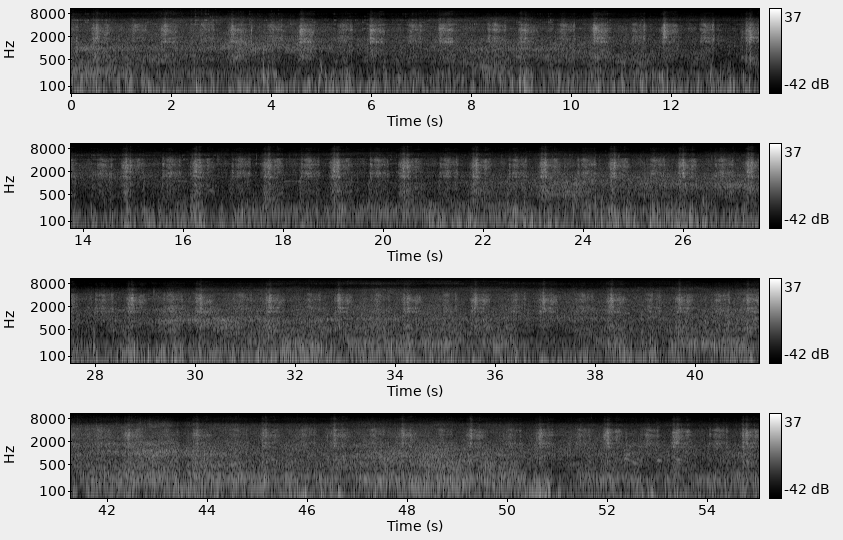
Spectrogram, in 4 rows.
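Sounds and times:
road traffic: 0:00.0 - 0:55.0
running footsteps on concrete: 0:00.0 - 0:55.0
wind on microphone: 0:00.0 - 0:55.0.

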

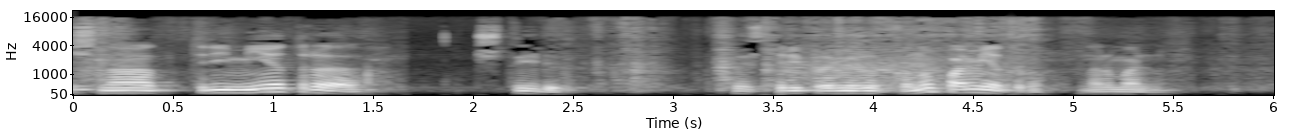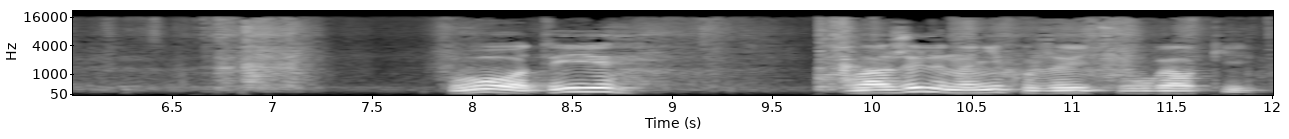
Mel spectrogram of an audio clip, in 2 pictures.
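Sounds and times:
rasping scrape: 0:06.4 - 0:07.3, 0:09.7 - 0:12.0
sand scraping and rustling: 0:09.1 - 0:11.9.

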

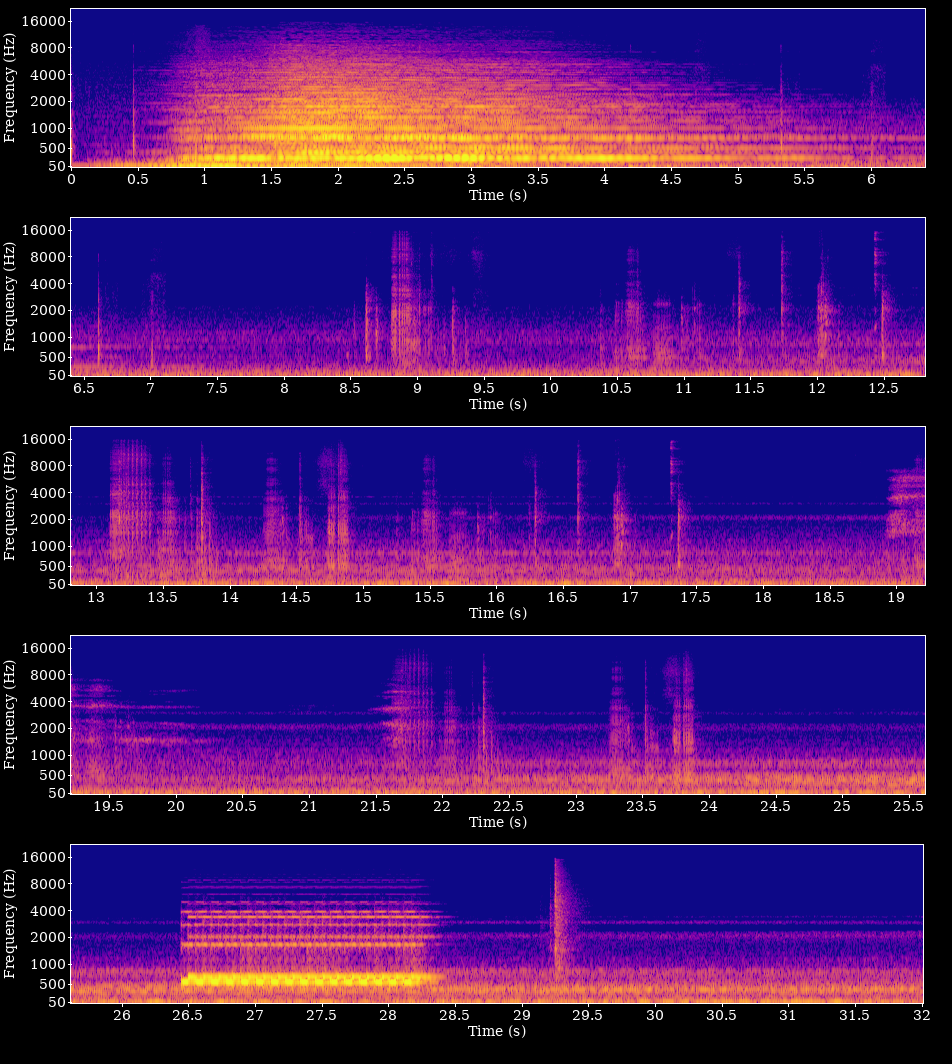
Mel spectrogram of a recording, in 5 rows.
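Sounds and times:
office chair creaking: 0:08.5 - 0:09.6, 0:10.2 - 0:17.5, 0:21.6 - 0:22.6, 0:23.2 - 0:24.0
telephone ringing: 0:26.4 - 0:28.4.

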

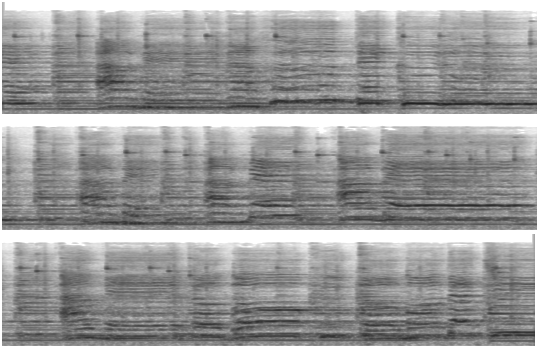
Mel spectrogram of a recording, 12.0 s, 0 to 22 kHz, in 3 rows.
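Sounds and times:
ukulele and band accompaniment: 0:00.0 - 0:12.0
women singing together: 0:00.0 - 0:12.0.

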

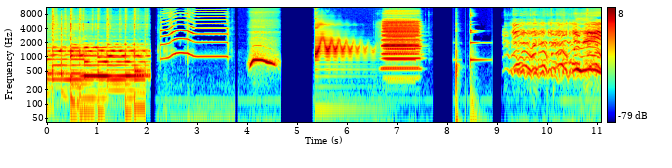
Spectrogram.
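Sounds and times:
cartoon held tone: 0:02.3 - 0:04.6.

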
